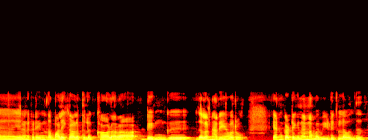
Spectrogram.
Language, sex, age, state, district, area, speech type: Tamil, female, 45-60, Tamil Nadu, Tiruppur, rural, spontaneous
